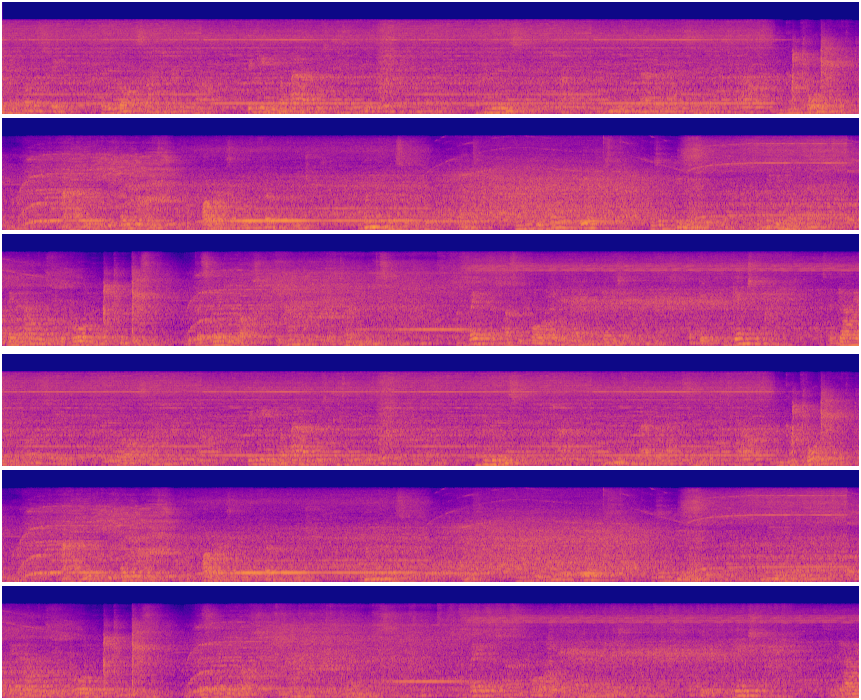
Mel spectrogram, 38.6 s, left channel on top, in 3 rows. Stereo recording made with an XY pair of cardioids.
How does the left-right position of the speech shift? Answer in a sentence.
In this clip you hear the speech move from left to right and back again.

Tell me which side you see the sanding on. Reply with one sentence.
In this clip you hear the sanding on the right.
